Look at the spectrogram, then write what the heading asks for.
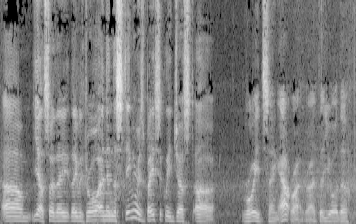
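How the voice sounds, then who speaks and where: A man's voice: fairly high pitch, a little slow, a little hiss or hum. A man hosting a podcast, chatting casually and rambling a little with wry asides. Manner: rambling, self-correcting, wry. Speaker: podcast host. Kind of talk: casual chat.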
